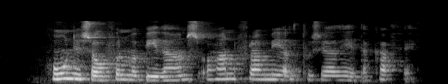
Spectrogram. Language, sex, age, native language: Icelandic, female, 40-49, Icelandic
